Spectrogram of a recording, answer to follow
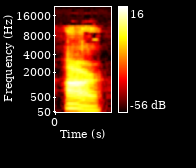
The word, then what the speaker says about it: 二: The second syllable in eel strongly echoes the pronunciation of the Chinese number 2, r, represented by 2 horizontal strokes.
